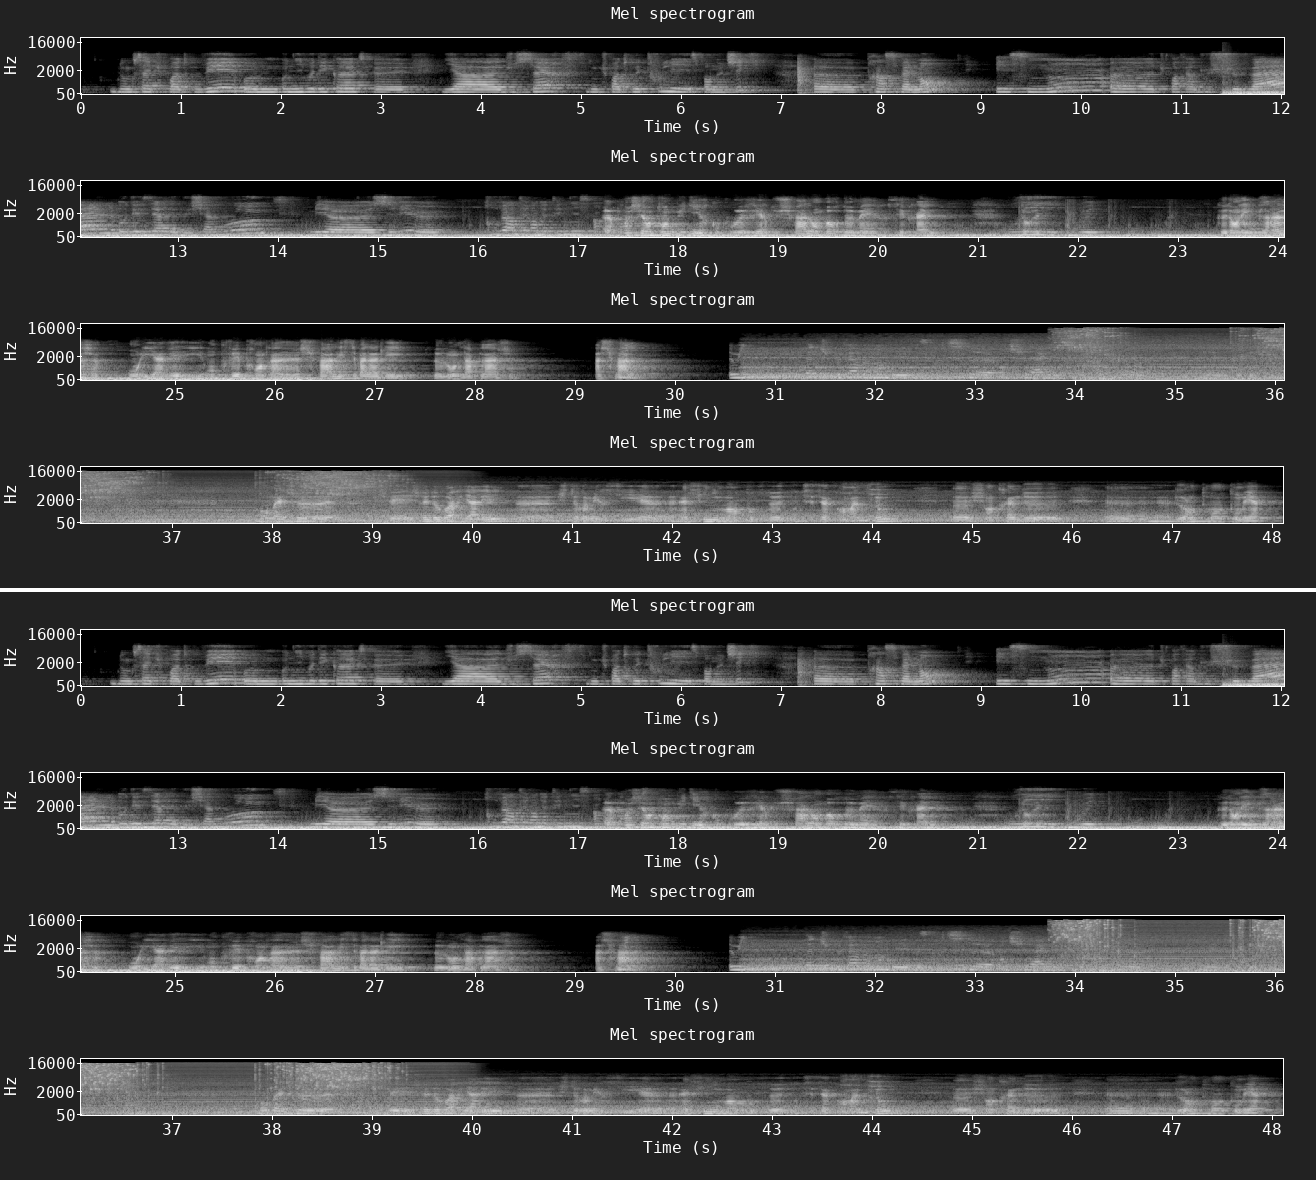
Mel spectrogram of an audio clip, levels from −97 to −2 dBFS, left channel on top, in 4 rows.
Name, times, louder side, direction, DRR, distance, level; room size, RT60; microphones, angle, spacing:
voice 1, 0.3-8.6 9.1-15.7 16.1-17.7 18.0-18.3 21.3-22.3 23.9-24.2 29.4-29.6 30.5-30.8 31.3-34.8 35.3-36.0 43.7-44.2, equal, ahead, 0 dB, 1.9 m, -32 dB
sound 1, 11.4-26.5, equal, 20° left, 6.2 m, -22 dB
voice 2, 17.2-20.6 21.0-21.7 22.9-23.0 23.4-24.2 24.5-28.4 29.2-29.6 36.0-36.2 37.0-37.5 37.8-44.2 44.8-47.9, left 2 dB, 85° left, 7 dB, 1.2 m, -27 dB
sound 2, 30.6-47.1, left 1 dB, 40° left, 3.6 m, -33 dB
sound 3, 33.7-40.1, right 5 dB, 55° right, 2.7 m, -28 dB
26.0 x 14.0 x 3.3 m, 1.1 s
head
